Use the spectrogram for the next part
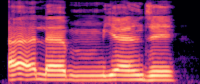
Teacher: জিম কলকলার হরফ নিচের দিকে ধাবিত করে ধাক্কা দিয়ে উচ্চারণ করিয়া পড়িতে হয়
